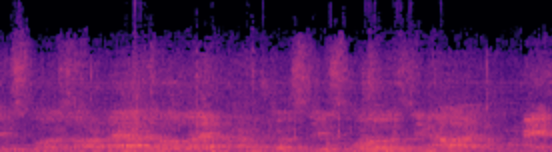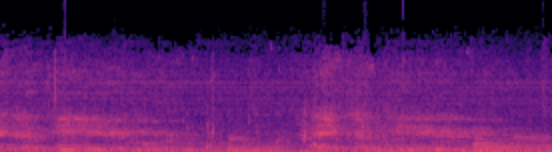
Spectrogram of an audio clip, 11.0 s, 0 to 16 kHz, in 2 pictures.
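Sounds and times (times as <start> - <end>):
choir singing sustained notes: 0.0 - 11.0.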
